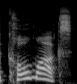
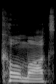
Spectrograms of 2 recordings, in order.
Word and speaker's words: Comox: Comox is two cities that merged together, and there's a First Nation band there called Comox. It's spelled with a K instead of C-O-M-O-X.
